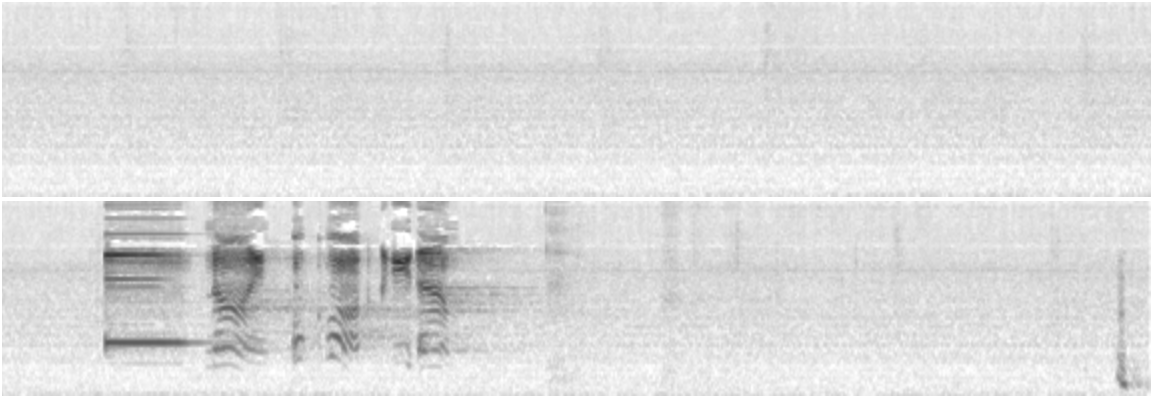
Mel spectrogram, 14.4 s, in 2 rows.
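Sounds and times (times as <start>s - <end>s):
clock chiming: 7.9s - 9.4s.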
